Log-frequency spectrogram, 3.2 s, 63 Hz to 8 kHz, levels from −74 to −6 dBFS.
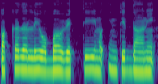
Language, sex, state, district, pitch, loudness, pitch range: Kannada, male, Karnataka, Bangalore, 140 Hz, -19 LUFS, 135-145 Hz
